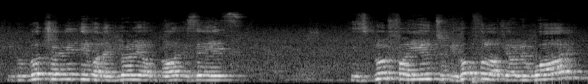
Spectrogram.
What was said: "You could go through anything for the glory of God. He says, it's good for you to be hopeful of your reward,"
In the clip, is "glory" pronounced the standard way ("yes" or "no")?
yes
